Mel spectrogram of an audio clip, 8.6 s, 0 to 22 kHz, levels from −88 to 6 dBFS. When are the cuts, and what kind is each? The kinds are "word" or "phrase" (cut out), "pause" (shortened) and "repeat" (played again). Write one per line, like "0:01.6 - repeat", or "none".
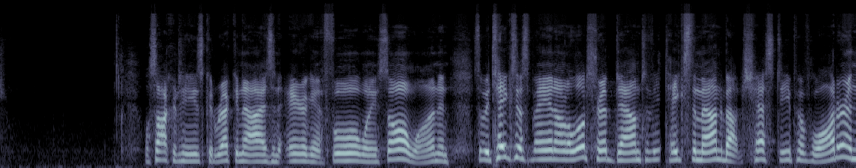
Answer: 0:06.6 - word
